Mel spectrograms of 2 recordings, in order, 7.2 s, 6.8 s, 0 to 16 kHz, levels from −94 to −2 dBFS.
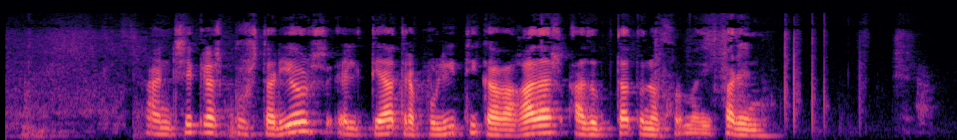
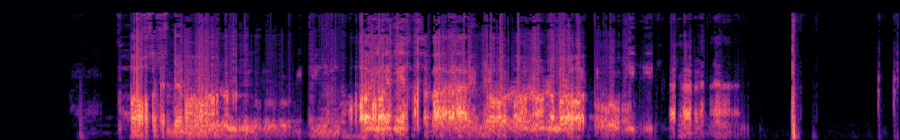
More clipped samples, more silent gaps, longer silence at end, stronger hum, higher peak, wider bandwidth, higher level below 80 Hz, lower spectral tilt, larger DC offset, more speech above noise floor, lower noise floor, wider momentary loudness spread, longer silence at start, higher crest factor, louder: neither; neither; first, 1.2 s vs 0.8 s; neither; first, -2 dBFS vs -6 dBFS; about the same, 11 kHz vs 11.5 kHz; second, -70 dBFS vs -60 dBFS; about the same, -5 dB/octave vs -5 dB/octave; neither; second, 38 dB vs 49 dB; second, -61 dBFS vs -74 dBFS; second, 13 LU vs 17 LU; second, 0.15 s vs 0.9 s; about the same, 22 dB vs 22 dB; about the same, -23 LUFS vs -25 LUFS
